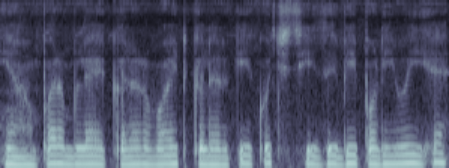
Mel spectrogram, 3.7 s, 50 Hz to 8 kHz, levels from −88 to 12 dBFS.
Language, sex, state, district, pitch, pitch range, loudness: Hindi, male, Himachal Pradesh, Shimla, 140 Hz, 135-145 Hz, -16 LUFS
